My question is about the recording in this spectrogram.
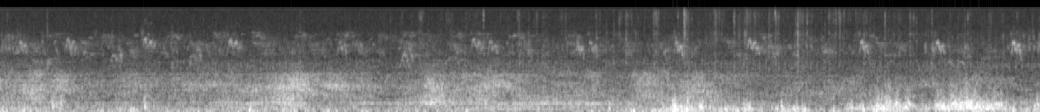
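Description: Hoofbeats of a horse trotting on a sand arena, a steady even rhythm of soft strikes. Louder, rougher noise comes in from about eight seconds in.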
